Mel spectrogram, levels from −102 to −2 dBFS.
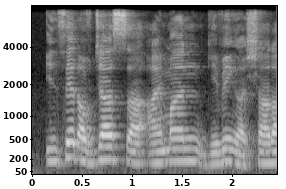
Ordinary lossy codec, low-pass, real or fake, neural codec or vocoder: none; 7.2 kHz; real; none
